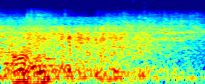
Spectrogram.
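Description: A cartoon sound effect: a loud, rushing, explosion-like rumble that fades away steadily over about two seconds.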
